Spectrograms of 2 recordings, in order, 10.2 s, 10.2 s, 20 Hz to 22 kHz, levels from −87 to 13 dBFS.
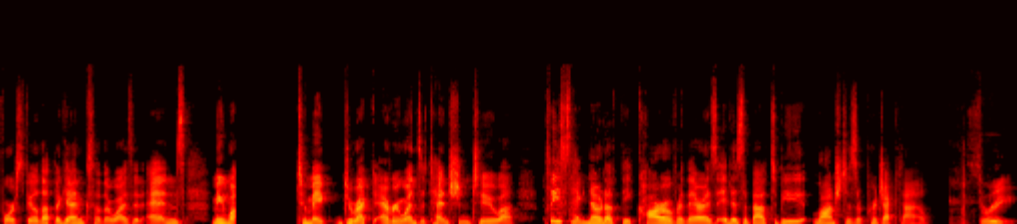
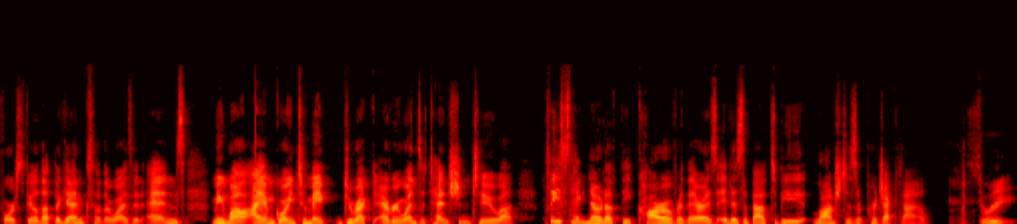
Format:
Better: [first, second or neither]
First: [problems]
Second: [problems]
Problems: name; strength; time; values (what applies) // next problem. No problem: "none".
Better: second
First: audio cutting out; at 2.5 s for 0.5 s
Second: none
